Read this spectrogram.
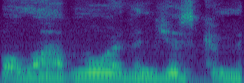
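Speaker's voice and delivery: hushed, very quiet, low murmur. Voicing a character speaking to another across the table: low voice. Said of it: "in, like, a low voice goes".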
